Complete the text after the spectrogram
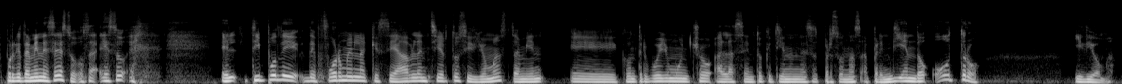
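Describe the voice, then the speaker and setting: A man's voice: mid-range voice, moderate pace, dark tone, dry recording. A man hosting a solo podcast, talking loosely and thinking aloud, with laughs between points. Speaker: podcast host. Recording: dry, slightly muffled lo-fi recording.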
